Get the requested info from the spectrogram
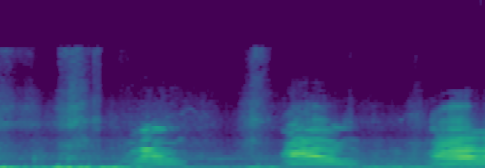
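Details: Friendly resident cat of a ski shop in Hirafu Village, Hokkaido, Japan, giving three clear, warm meows, each rising then falling with rich harmonics, about a second apart, after some low rustling and handling noise at the start.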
